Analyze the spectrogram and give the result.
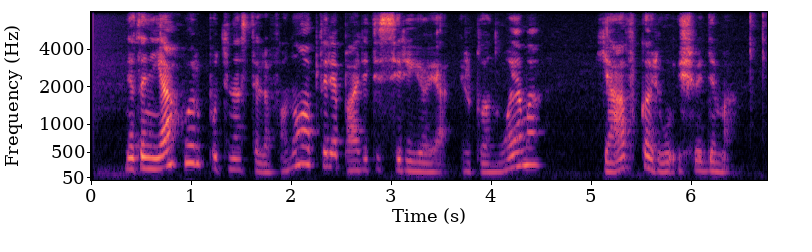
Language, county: Lithuanian, Kaunas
